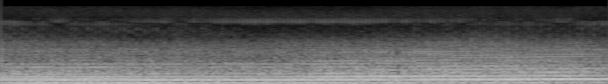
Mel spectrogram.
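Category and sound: vehicle, car driving off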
